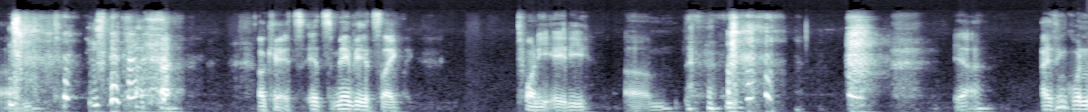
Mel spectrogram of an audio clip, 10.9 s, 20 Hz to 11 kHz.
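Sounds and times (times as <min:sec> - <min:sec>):
harsh coughing: 0:00.0 - 0:01.9
laughter: 0:00.0 - 0:01.9, 0:06.9 - 0:08.8
speech: 0:00.1 - 0:00.4, 0:01.0 - 0:01.9, 0:02.6 - 0:04.1, 0:05.2 - 0:07.7, 0:09.6 - 0:10.8.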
